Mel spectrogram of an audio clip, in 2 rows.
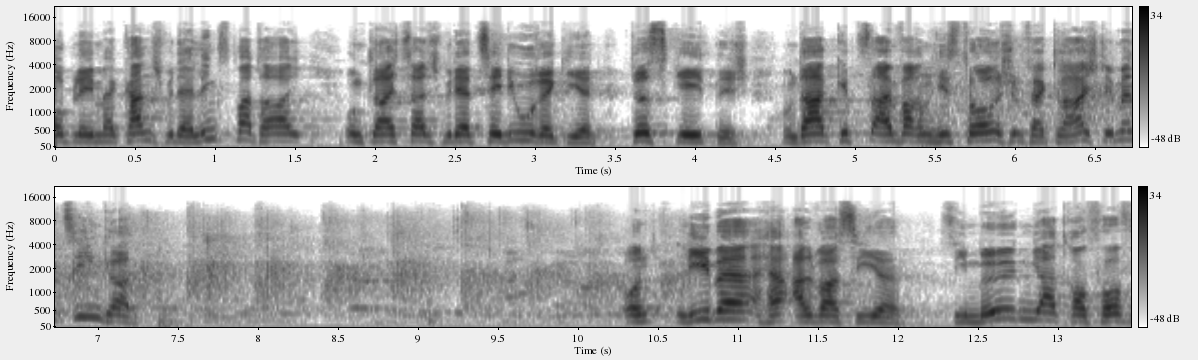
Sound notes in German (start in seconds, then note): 7.9 Beifall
